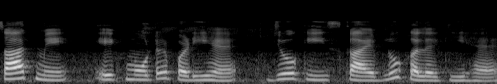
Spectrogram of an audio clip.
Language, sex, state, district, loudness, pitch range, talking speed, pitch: Hindi, female, Punjab, Pathankot, -21 LUFS, 190-235 Hz, 155 wpm, 205 Hz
